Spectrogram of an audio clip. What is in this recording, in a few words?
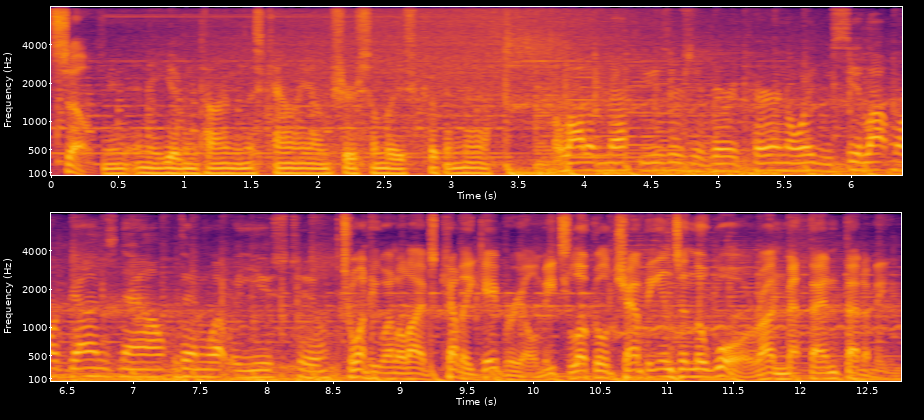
Promos, Compelling News Image; TV; 21 Alive WPTA TV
